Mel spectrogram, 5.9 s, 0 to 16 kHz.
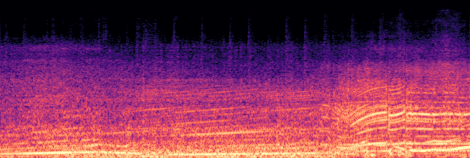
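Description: Turbocharged 1JZ-GTE straight-six of a Toyota Chaser Tourer V, fitted with a replacement turbo, pulling under acceleration: the revs climb, hold, then drop and climb again about four seconds in, as at a gear change.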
